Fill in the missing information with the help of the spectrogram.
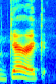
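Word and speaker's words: Garak: Just think Derek with a G. Yeah, I know. Garrick. Yeah, Garrick sees a Kardashian boy on Deep Space 9 who looks 30.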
